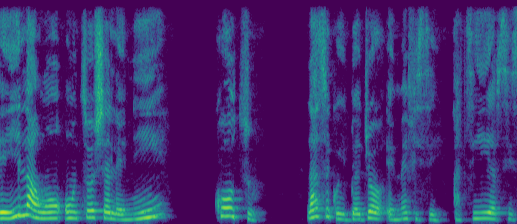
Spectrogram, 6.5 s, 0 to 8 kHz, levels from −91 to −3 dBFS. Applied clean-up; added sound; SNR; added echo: none; none; none; none.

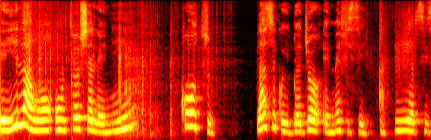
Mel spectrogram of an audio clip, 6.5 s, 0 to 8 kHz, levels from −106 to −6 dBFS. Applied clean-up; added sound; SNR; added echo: neural mask model RNNoise.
